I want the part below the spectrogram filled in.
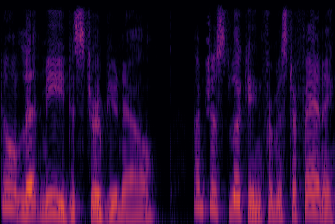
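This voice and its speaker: Soft-spoken and fairly high, a man's put-on character voice moves at a moderate pace with very wide pitch swings. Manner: discreet, indulgent.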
